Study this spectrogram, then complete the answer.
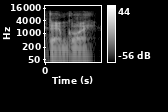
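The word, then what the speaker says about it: Bamgboye: Ignore the second B and the final E. Just Bamagoye.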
